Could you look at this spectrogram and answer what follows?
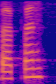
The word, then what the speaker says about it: Buckman: Marilyn Buckman, B-U-C-K-M-A-N. – You said Mary? – Marilyn, M-A-R-I-L-Y-N.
